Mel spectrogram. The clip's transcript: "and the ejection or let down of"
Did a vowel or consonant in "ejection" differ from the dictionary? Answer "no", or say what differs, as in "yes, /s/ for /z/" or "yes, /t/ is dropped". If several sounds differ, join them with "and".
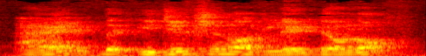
no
